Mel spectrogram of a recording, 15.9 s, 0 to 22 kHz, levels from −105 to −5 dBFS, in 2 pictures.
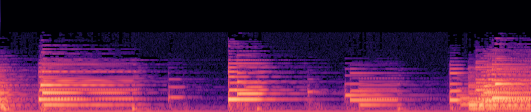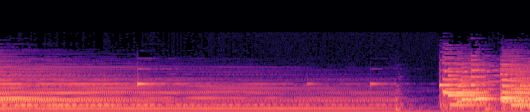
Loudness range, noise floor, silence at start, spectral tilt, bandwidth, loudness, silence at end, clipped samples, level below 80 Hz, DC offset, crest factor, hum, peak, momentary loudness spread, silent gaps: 14 LU; -61 dBFS; 0 s; -9 dB/octave; 6.6 kHz; -26 LUFS; 0 s; under 0.1%; -52 dBFS; 0.4%; 20 dB; none; -8 dBFS; 22 LU; none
